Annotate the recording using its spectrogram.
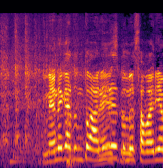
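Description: Men's voices exclaiming without clear words, opening with a held, humming tone and going on into excited, rising and falling calls.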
